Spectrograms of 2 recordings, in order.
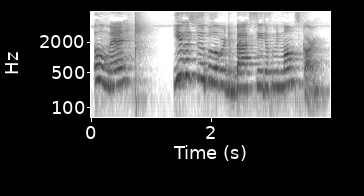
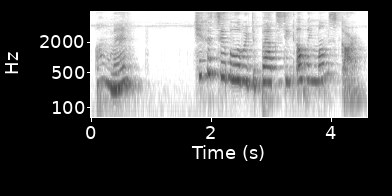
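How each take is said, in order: First: It is read in a plain, natural voice. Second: It is voiced as a five-year-old girl.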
